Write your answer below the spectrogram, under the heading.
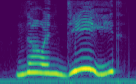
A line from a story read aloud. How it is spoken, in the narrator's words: cried the fairy with a pretty little pout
